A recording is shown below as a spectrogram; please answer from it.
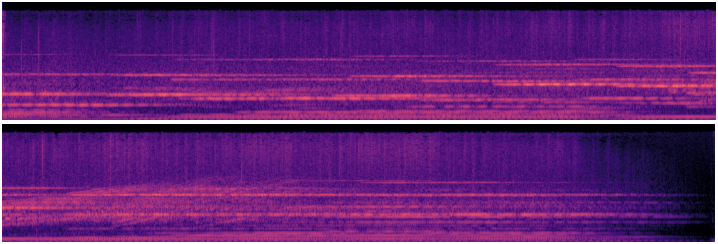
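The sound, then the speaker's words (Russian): Sustained synthesized electronic drones and gliding tones from a Soviet space-themed film soundtrack layer into an eerie space-age soundscape, with a rising sweep near the middle, steady and loud throughout before fading out at the end. “саундтрек к фильму «В космос», он, конечно, именно про освоение нового звукового пространства, про одомашнивание диковинных экзотических шумов”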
